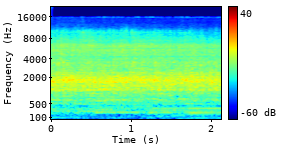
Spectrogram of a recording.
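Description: Instrumental intro of a song: the band holds sustained chord tones under a steady, hiss-like wash, just before a strummed guitar comes in.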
